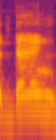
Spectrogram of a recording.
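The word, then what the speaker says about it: Tang: Dynasty which is the dang Dynasty now notice T is pronounced d at the beginning of words um D daong is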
